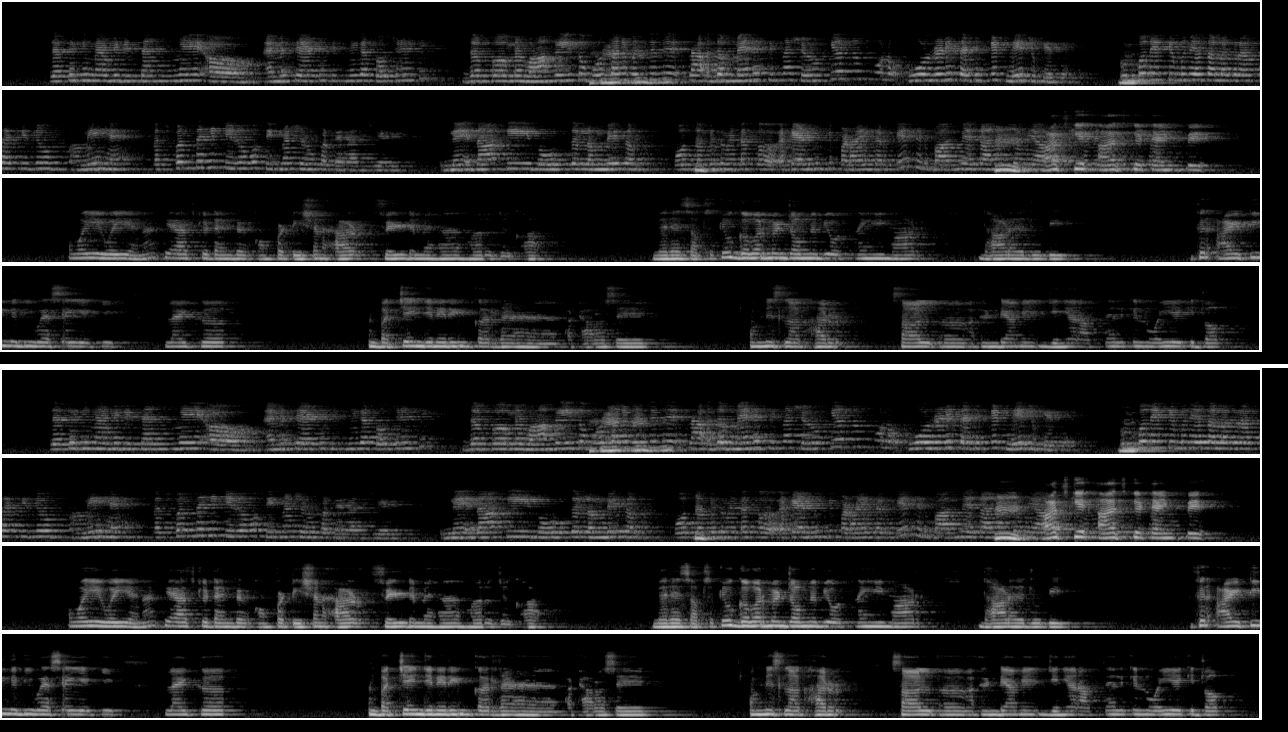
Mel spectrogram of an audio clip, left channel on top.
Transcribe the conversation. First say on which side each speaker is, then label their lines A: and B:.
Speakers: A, on the left (about 25°); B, on the right (about 35°).
A: जैसे कि मैं अभी रिसेंट में एमएससीआईटी सीखने का सोच रही थी जब अ, मैं वहां गई तो बहुत
B: हम्म
A: सारे
B: हम्म
A: बच्चे
B: हम्म
A: थे जहाँ- जब मैंने सीखना शुरू किया तब वो वो ऑलरेडी सर्टिफिकेट ले चुके थे
B: हम्म,
A: उनको देख के मुझे ऐसा लग रहा था कि जो हमें है बचपन से ही चीजों को सीखना शुरू कर देना चाहिए ने, ना कि बहुत लंबे सम, बहुत लंबे
B: हम्म।
A: समय तक एकेडमिक की पढ़ाई करके फिर बाद में अचानक
B: हम्म
A: से हमें याद
B: आज
A: आता है कि
B: के
A: हमें स्किल
B: आज
A: सीखना
B: के टाइम
A: चाहिए
B: पे वही वही है ना कि आज के टाइम पे कंपटीशन हर फील्ड में है हर जगह है मेरे हिसाब से क्यों गवर्नमेंट जॉब में भी उतने ही मार धाड़ है जो भी फिर आईटी में भी वैसे ही है कि लाइक बच्चे इंजीनियरिंग कर रहे हैं अठारह से उन्नीस लाख हर साल अ, इंडिया में इंजीनियर आते हैं लेकिन वही है कि जॉब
